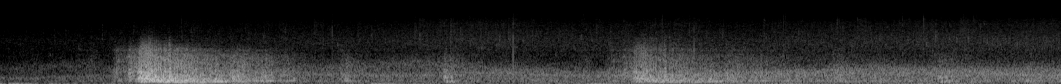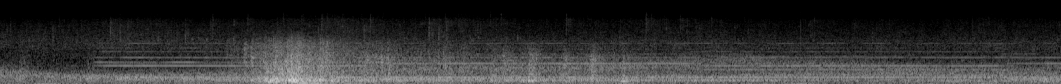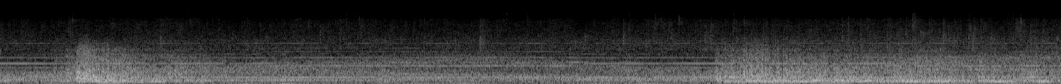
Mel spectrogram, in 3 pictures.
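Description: Recorded thunderstorm sound effect in a studio album track: rain with five rolling claps of thunder, the loudest about a third of the way in. From about twelve seconds in, a sustained chord of held notes sounds beneath the storm.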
